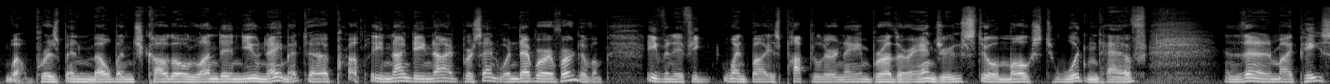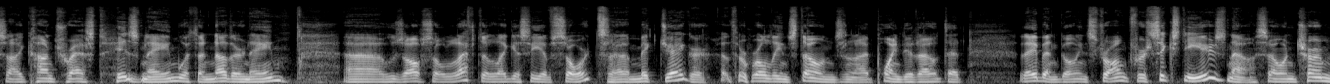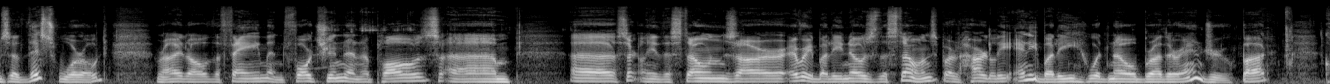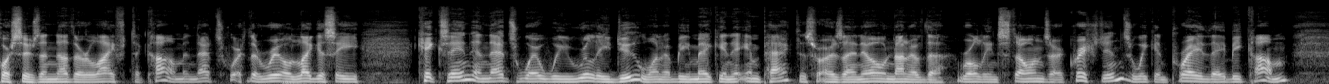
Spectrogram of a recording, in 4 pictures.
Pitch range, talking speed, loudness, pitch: 120-140 Hz, 165 wpm, -16 LUFS, 125 Hz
